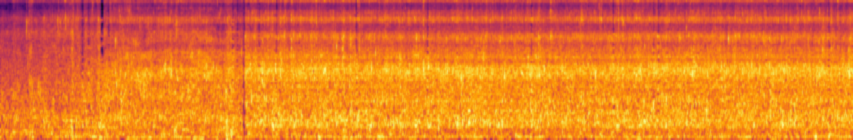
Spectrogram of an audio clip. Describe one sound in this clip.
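A shallow stream trickles and gurgles over stones, growing louder and then steady.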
